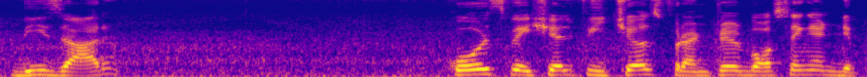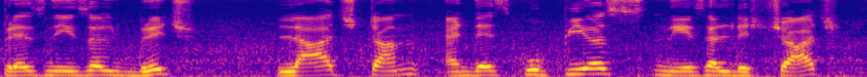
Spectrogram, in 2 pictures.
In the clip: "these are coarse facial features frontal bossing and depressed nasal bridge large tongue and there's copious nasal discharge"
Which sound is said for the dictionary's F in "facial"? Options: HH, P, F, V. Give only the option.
P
